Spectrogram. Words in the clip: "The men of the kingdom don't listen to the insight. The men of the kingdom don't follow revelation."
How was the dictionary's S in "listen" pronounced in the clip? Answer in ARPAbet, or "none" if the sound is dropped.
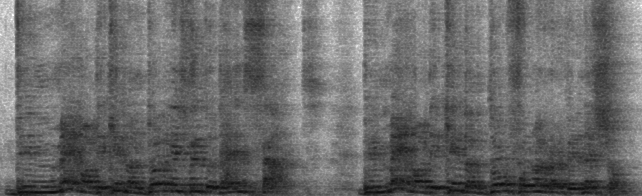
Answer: TH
